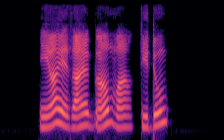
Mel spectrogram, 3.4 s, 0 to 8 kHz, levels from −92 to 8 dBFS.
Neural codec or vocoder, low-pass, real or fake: codec, 16 kHz, 1 kbps, FunCodec, trained on LibriTTS, 50 frames a second; 7.2 kHz; fake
